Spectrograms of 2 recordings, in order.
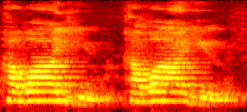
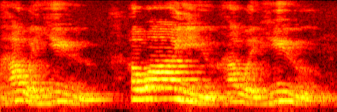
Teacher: when you're responding, you want to ask the person back how the person is, you stress you.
